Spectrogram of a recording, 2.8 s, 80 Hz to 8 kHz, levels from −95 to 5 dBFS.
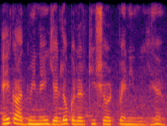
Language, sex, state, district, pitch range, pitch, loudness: Hindi, female, Arunachal Pradesh, Lower Dibang Valley, 210-235 Hz, 225 Hz, -17 LUFS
